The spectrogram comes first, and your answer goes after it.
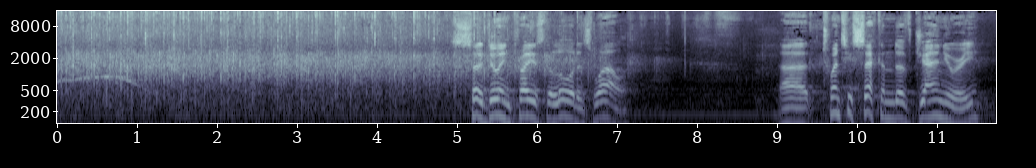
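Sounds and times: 
audience applause at a prayer gathering: 0.0 - 7.7
speech: 5.2 - 7.2, 9.0 - 11.6.

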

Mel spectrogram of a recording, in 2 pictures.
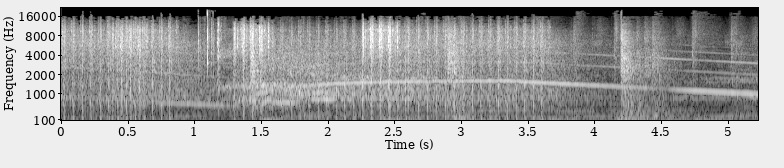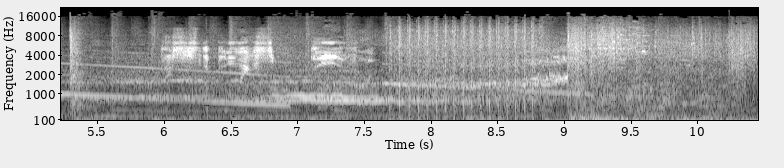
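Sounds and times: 
police siren wailing: 0.0 - 10.2
crashing impacts: 0.0 - 10.4
machine gun fire at police car: 0.0 - 10.4.

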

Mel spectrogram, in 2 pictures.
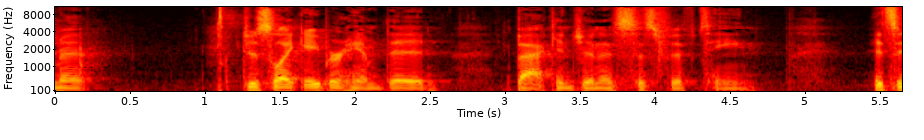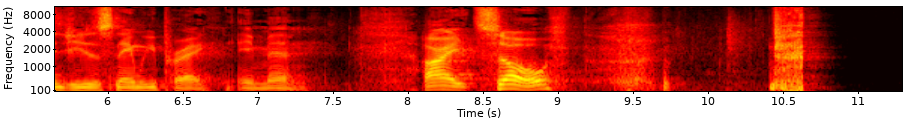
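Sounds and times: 
speech: 0.0 - 0.3, 1.0 - 4.8, 5.5 - 10.6
person coughing from a lingering tickle in the throat during a church service: 10.4 - 10.9
throat clearing from a tickle in the throat: 10.4 - 10.9.

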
